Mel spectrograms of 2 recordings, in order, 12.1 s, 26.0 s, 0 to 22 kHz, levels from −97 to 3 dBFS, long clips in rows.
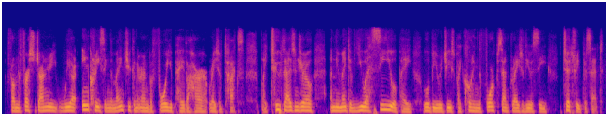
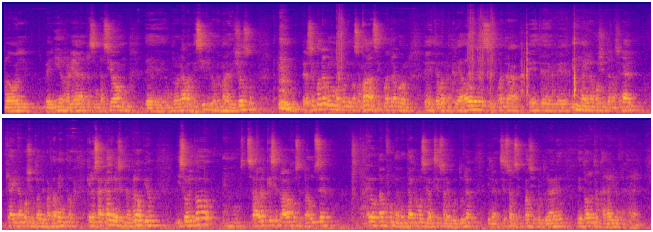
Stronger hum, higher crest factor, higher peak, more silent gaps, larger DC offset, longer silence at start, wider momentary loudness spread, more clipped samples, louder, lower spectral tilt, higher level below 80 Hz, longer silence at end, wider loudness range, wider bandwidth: neither; about the same, 16 dB vs 18 dB; second, -8 dBFS vs 0 dBFS; neither; neither; about the same, 0.15 s vs 0.05 s; about the same, 9 LU vs 10 LU; neither; second, -25 LUFS vs -20 LUFS; about the same, -6.5 dB/octave vs -6 dB/octave; second, -52 dBFS vs -42 dBFS; about the same, 0.1 s vs 0 s; about the same, 3 LU vs 3 LU; second, 8.8 kHz vs 17.5 kHz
